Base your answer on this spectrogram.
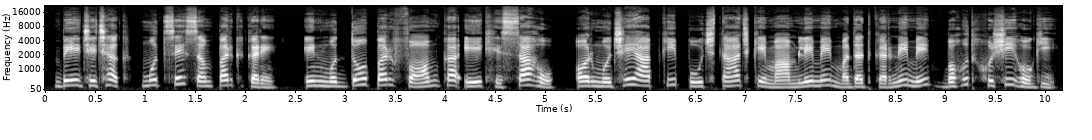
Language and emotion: Hindi, neutral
